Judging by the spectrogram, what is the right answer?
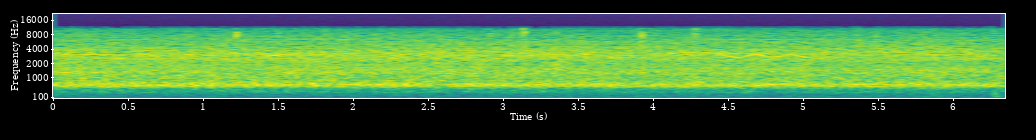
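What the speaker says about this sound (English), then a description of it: "this home crowd is fired up and ready to make a difference today" Home crowd cheering and roaring in a College Football 26 video game, a steady, dense wall of crowd noise sustained throughout without breaks, loud and continuous.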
